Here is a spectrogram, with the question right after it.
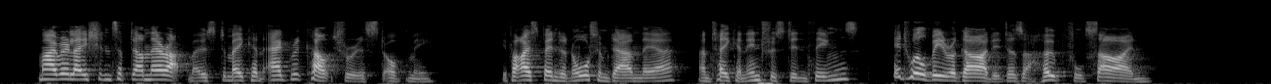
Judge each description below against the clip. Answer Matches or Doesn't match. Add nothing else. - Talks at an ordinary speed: Matches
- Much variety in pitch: Matches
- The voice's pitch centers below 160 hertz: Doesn't match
